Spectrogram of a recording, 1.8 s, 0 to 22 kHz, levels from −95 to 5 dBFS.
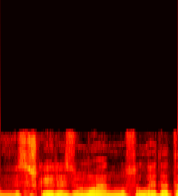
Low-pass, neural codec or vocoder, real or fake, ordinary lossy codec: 7.2 kHz; none; real; MP3, 64 kbps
